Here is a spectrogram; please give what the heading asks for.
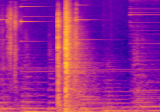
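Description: A door swings shut on its own, landing with one heavy, solid thunk that rings out briefly over a low, steady hum.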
